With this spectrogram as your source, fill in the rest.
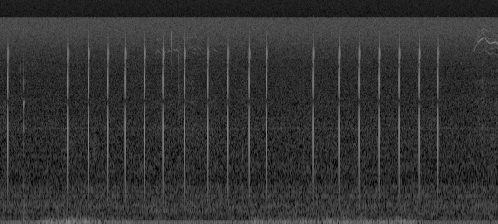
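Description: Soft menu clicks tick in a quick run.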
